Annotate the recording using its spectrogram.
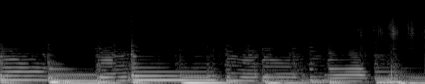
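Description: Upright double bass played pizzicato: a line of single plucked notes, two or three a second.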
